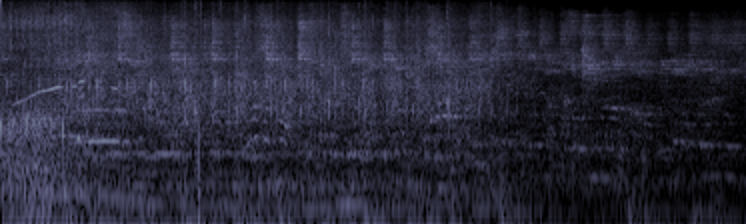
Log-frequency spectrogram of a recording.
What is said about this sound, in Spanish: Por favor, reciban a la eminencia del planetario de Medellín, al señor Jorge Zuluaga. Un aplauso para él.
